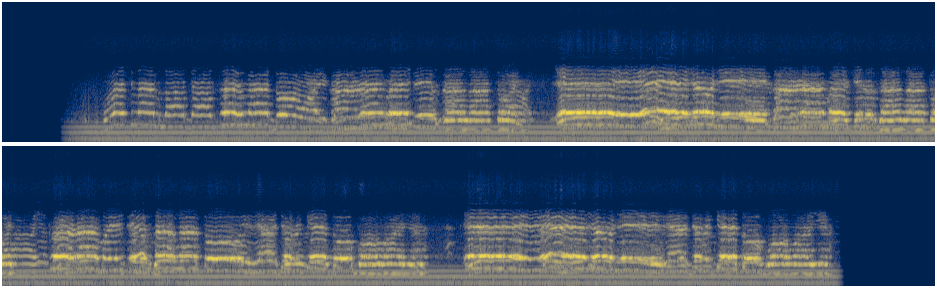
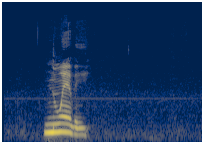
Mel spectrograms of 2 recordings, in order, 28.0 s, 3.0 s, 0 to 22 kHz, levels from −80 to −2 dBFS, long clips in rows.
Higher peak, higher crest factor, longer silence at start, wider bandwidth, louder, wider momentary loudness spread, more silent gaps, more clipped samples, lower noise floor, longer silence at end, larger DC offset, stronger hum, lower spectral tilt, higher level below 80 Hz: first, -2 dBFS vs -6 dBFS; about the same, 14 dB vs 18 dB; first, 1.15 s vs 0.65 s; second, 3.9 kHz vs 10.5 kHz; first, -16 LUFS vs -19 LUFS; about the same, 14 LU vs 13 LU; neither; neither; first, under -90 dBFS vs -57 dBFS; second, 1.45 s vs 1.75 s; neither; neither; about the same, -6 dB/octave vs -7 dB/octave; first, -42 dBFS vs -64 dBFS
